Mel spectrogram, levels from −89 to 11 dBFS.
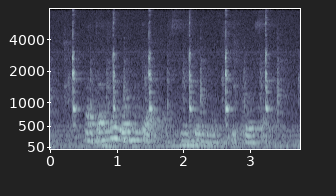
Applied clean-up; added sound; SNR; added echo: none; Clock; 2 dB; reverberation time 1.0 s.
